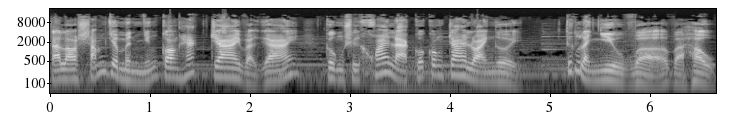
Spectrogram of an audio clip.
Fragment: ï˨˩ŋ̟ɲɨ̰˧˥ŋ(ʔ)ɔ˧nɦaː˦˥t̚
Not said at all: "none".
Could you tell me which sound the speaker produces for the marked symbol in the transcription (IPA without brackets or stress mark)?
k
